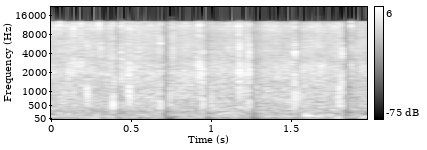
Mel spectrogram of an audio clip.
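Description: Audience applause at a memorial performance event, a dense burst of clapping from many hands, steady and close for the whole moment.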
